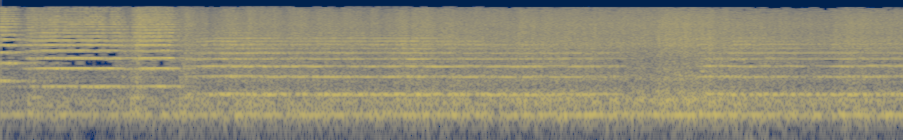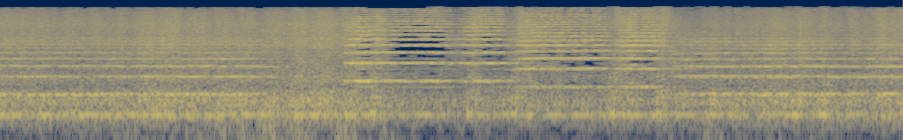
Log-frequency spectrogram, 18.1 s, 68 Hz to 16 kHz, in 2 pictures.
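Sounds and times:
brass band sustained chords: 0.0s - 18.0s.

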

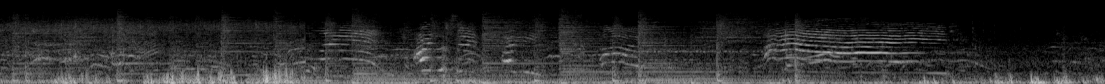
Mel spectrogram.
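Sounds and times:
background music: 0.0s - 8.8s
children calling and squealing: 0.0s - 11.0s.

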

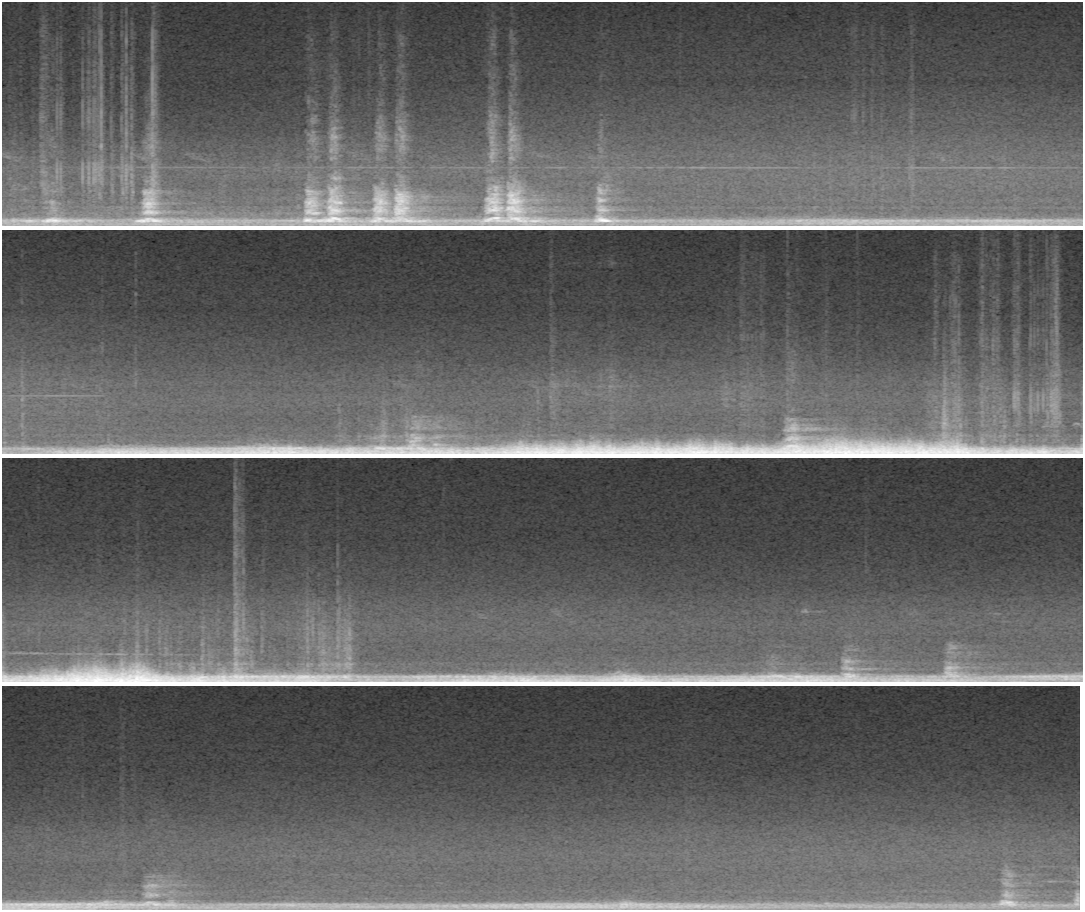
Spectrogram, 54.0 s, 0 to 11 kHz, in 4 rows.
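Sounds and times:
low rumble: 0.0s - 52.8s
puppies barking: 0.5s - 1.0s, 1.7s - 2.4s, 3.8s - 8.0s, 18.6s - 19.1s, 38.8s - 39.3s, 53.0s - 54.0s.

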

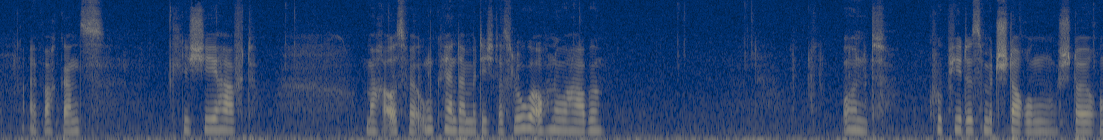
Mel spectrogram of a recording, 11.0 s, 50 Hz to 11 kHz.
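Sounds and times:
computer mouse clicks: 6.8s - 8.8s, 10.1s - 11.0s.

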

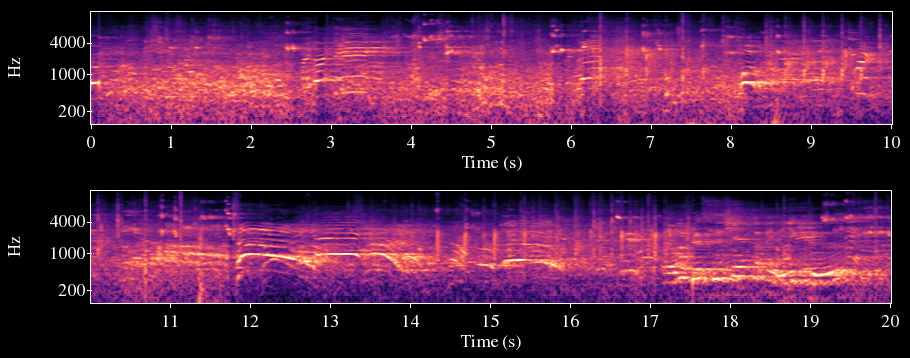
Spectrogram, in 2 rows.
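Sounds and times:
shoes squeaking on wooden floor: 3.8s - 5.0s, 5.6s - 8.8s, 10.4s - 11.9s, 18.7s - 20.0s.

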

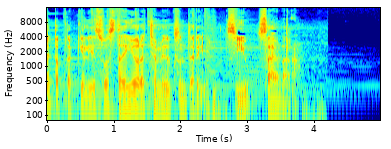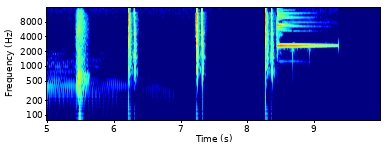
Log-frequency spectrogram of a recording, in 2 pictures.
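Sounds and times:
bright bell ding: 8.4s - 9.4s.

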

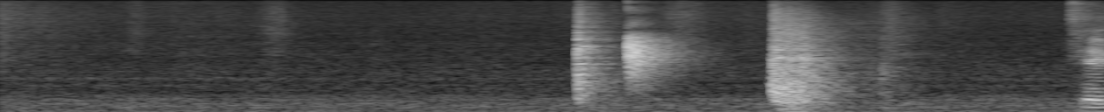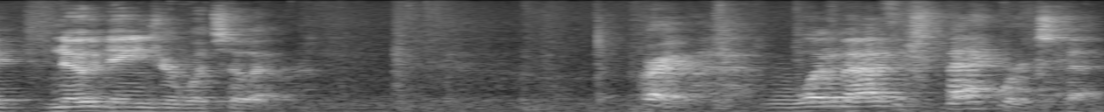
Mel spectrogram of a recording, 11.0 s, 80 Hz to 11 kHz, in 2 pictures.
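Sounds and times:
ball dropping into pocket: 2.9s - 4.3s
pool balls clacking: 2.9s - 4.5s.

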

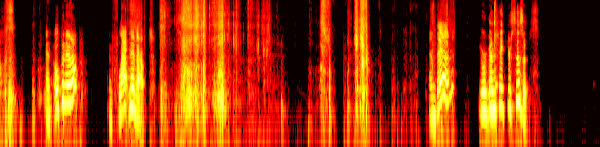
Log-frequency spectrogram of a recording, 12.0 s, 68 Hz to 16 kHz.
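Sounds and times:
tape ripped off cardboard box: 3.2s - 4.8s.

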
